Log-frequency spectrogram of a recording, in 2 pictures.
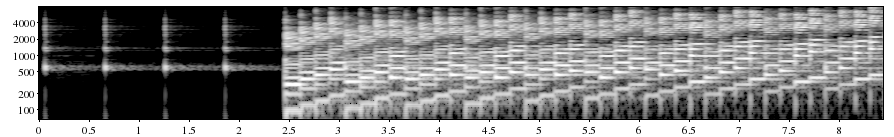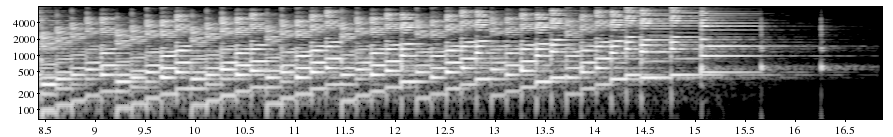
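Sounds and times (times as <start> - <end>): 
scales and four-note chords: 2.5 - 15.8.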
